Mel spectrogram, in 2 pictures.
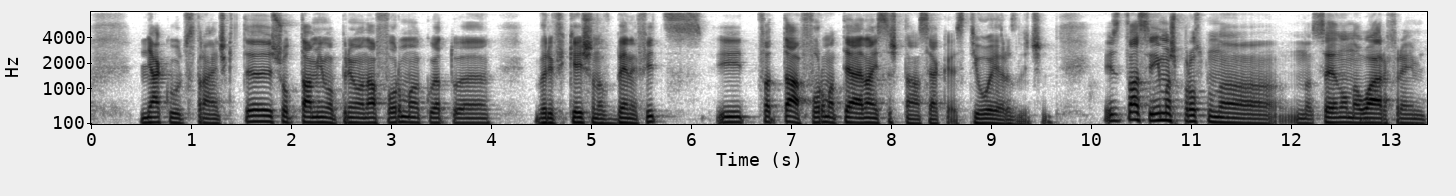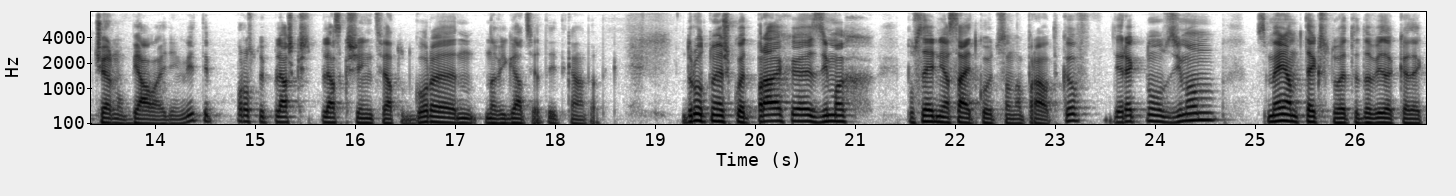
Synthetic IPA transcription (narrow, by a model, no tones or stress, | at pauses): nʲakʊiot̪st̪ɾanit͡ʃk̟i̥t̪ɛzəʃɔt̪ʊ̥t̪amiməpɾimɛɾɛdnafɔɾməkʊjat̪oɛ | vɛɾifi̥kɛʃənəvbɛnɛfit̪sit̪vat̪afɔɾmət̪ʲaɛd̪naisɤʃt̪ə̥t̪ənɐsʲjakə̰ɛ̰st̪ilˠəiɛɾɐzlḭt͡ʃɛn | ḭzɐt̪vasiiməʃpɾɔst̪ʊnɐnɐsɛɛnɔnɐwajɛɾfɾɛɪmt͡ʃɛɾnobʲjalˠəɛd̪invit̪i | pɾɔst̪ʊiplʲaʃkʃplʲaskə̥ʃɛd̪int̪svʲjat̪od̪ɡɔɾɛnɐviɡat̪sijə̰t̪əit̪ɐ̥kanɐt̪a̰t̪ə̥kə̥ | d̪ɾuɡʊt̪ʊnɛʃ̬t̪o̥kowɛt̪ʊ̥pɾavɛxəɛziməx | poslɛd̪nijəsajt̪̚kɔjt̪ʊ̥səmnɐpɾa̰vilˠt̪ɐ̥kɤf | d̪iɾɛk̚t̪noziməm | smɛnʲəmt̪ɛkst̪ʊvɛt̪ɛd̪ɐvidʲəkɐd̪ɛ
